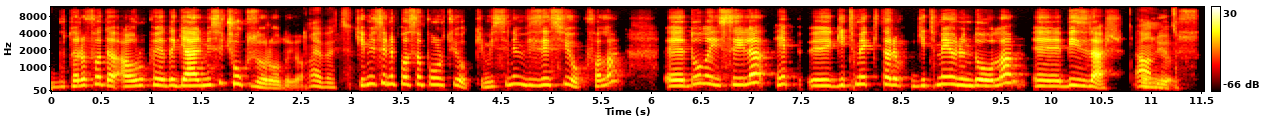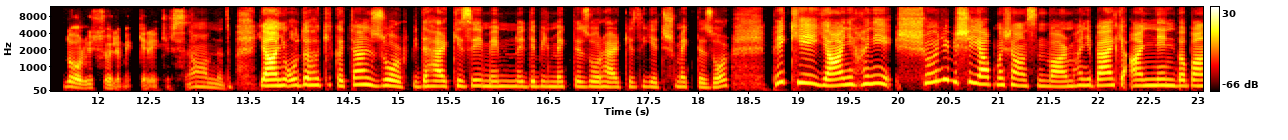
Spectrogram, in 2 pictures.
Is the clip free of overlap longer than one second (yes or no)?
yes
